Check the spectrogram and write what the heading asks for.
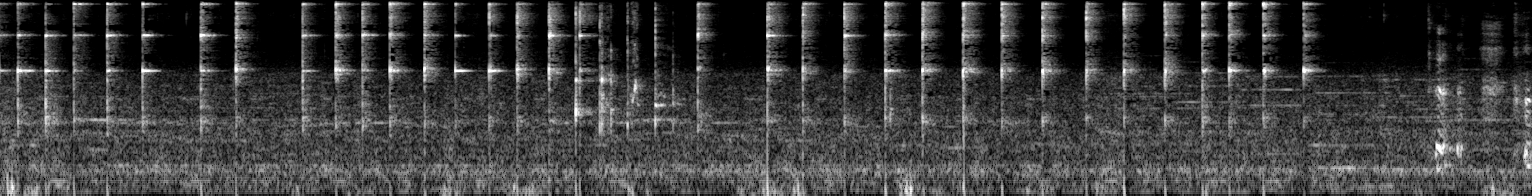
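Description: Metal spoon repeatedly tapping a small stainless steel cup: quick clinks with a bright metallic ring, about three a second.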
